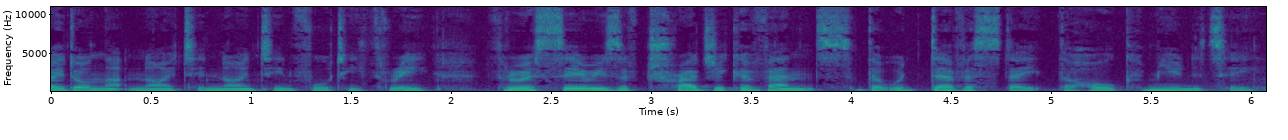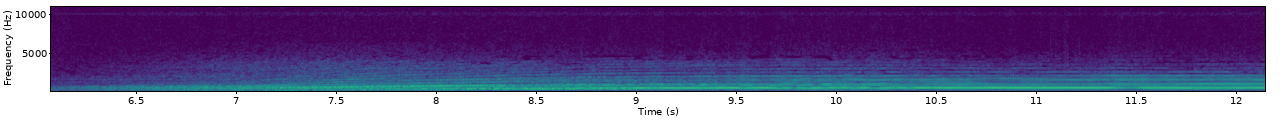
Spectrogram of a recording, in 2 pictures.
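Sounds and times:
speech: 0:00.0 - 0:06.2
World War II air raid siren wailing during a blackout: 0:06.1 - 0:12.1.

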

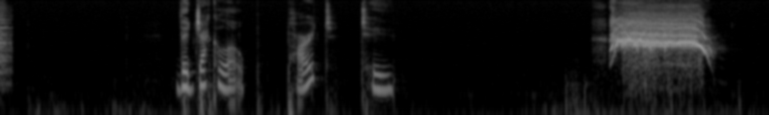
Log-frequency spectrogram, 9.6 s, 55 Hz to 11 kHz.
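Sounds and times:
speech: 0:02.2 - 0:03.1, 0:03.7 - 0:05.0
person screaming: 0:07.6 - 0:09.0.

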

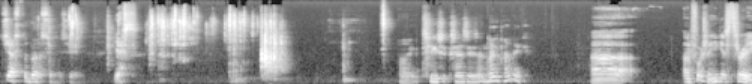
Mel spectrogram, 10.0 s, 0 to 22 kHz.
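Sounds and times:
speech: 0:00.0 - 0:02.0, 0:05.3 - 0:07.1, 0:07.9 - 0:08.5, 0:09.1 - 0:10.0
dice rolling on a hard tabletop: 0:00.9 - 0:01.1, 0:01.9 - 0:03.9.

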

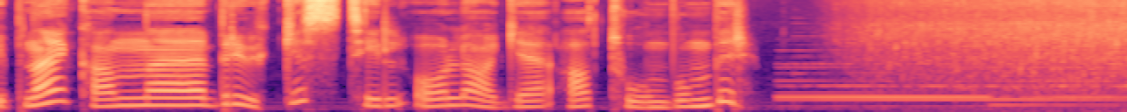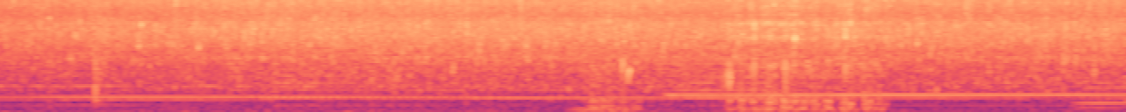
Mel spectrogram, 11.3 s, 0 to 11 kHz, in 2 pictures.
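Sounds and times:
speech: 0:00.0 - 0:03.8
water pouring into a clean glass: 0:07.6 - 0:11.2.

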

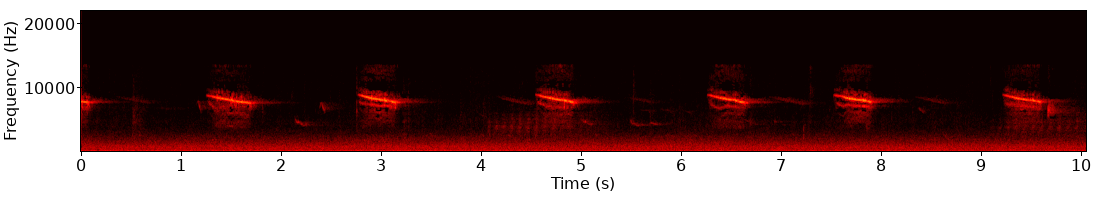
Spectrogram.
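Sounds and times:
birds singing at dawn in a forest: 0:00.0 - 0:00.2, 0:01.2 - 0:03.4, 0:04.0 - 0:10.0
steady low rumble and hiss: 0:00.0 - 0:10.0.

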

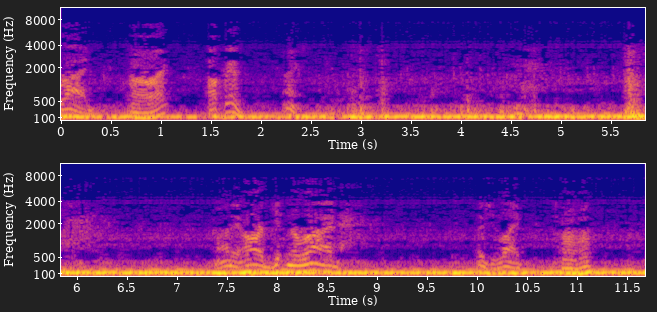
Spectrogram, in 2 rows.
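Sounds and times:
car engine running as the car pulls away: 0:00.0 - 0:11.6
speech: 0:01.6 - 0:02.0, 0:07.9 - 0:08.6
faint clatter: 0:02.3 - 0:07.4.

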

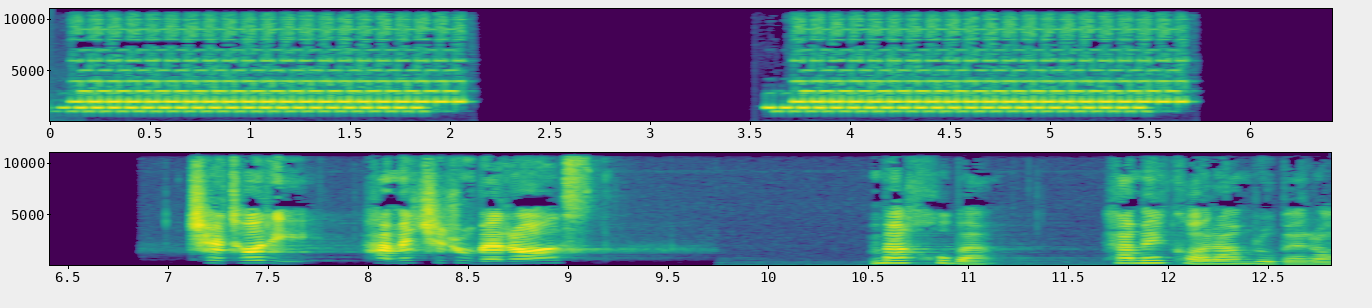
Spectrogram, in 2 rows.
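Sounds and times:
telephone ringing in electronic trilling bursts: 0:00.0 - 0:02.2, 0:03.6 - 0:05.8
speech: 0:07.4 - 0:09.2, 0:10.5 - 0:12.8.

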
